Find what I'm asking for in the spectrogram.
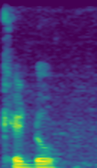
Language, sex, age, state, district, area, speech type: Punjabi, male, 18-30, Punjab, Pathankot, rural, read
